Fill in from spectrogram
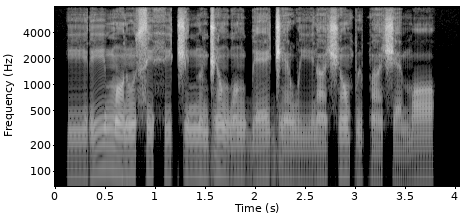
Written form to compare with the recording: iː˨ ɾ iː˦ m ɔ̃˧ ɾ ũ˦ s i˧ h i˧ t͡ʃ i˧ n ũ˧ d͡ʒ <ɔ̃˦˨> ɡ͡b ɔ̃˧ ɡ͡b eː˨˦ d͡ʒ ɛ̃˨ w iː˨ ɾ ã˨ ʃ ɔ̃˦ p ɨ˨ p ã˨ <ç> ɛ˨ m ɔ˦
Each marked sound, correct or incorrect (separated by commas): correct, incorrect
